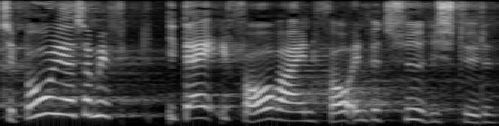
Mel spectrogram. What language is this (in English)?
Danish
